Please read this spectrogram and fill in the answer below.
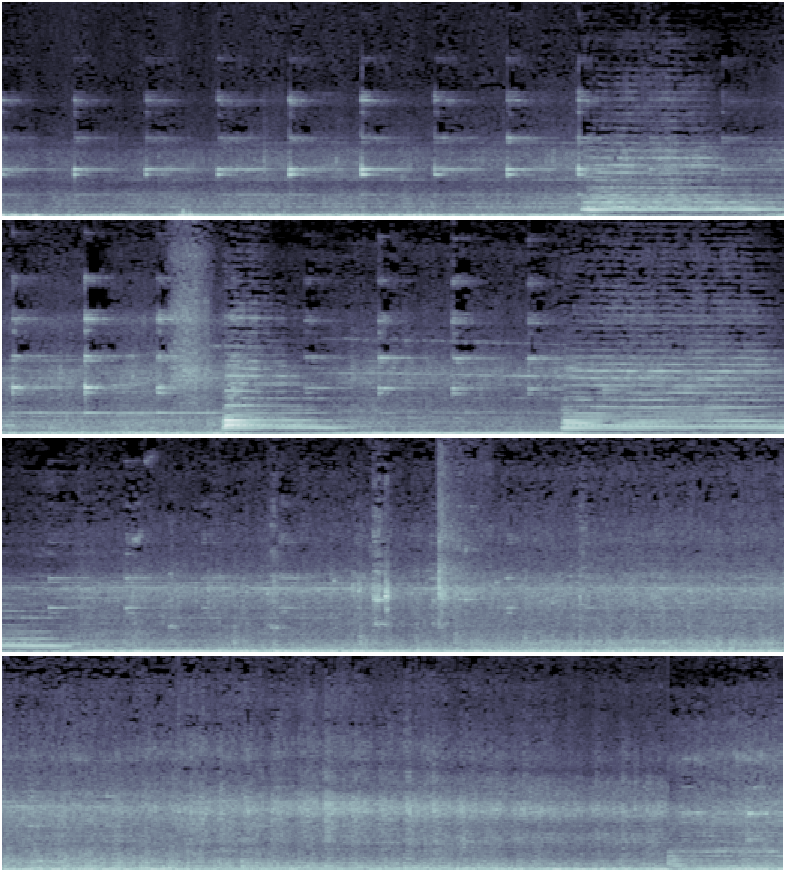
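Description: Grade crossing bell dinging about twice a second, then a Norfolk Southern diesel freight locomotive sounds its horn in three blasts, the last the longest. The train passes the crossing with a steady low rumble of engines and wheels.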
